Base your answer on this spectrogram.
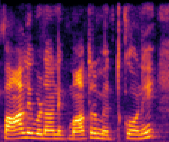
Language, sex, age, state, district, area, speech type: Telugu, female, 18-30, Andhra Pradesh, Chittoor, rural, spontaneous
